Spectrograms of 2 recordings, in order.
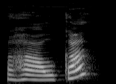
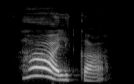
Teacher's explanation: буква Л позначає твердий приголосний звук а дві букви л і м'який знак робять М'який приголосний ль ось дітки для чого нам потрібен м'який знак а зараз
